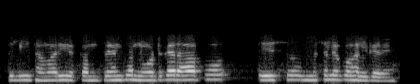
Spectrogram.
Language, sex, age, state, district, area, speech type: Urdu, male, 18-30, Delhi, North West Delhi, urban, conversation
